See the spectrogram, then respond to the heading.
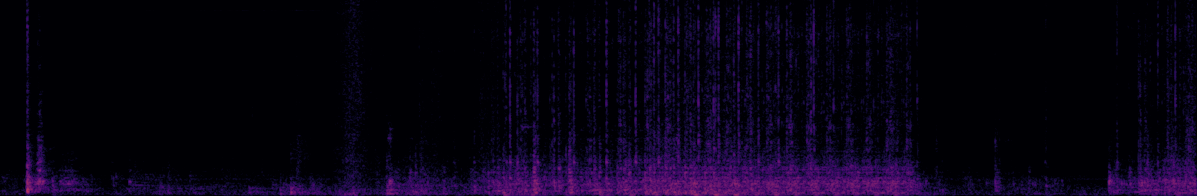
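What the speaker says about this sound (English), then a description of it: "position your needle towards the edge of the fold, and then sew close to the edge" A sewing machine stitches close to the edge of a folded fabric, a steady mechanical hum and patter that builds and holds for several seconds, fairly faint, with a little background talk.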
